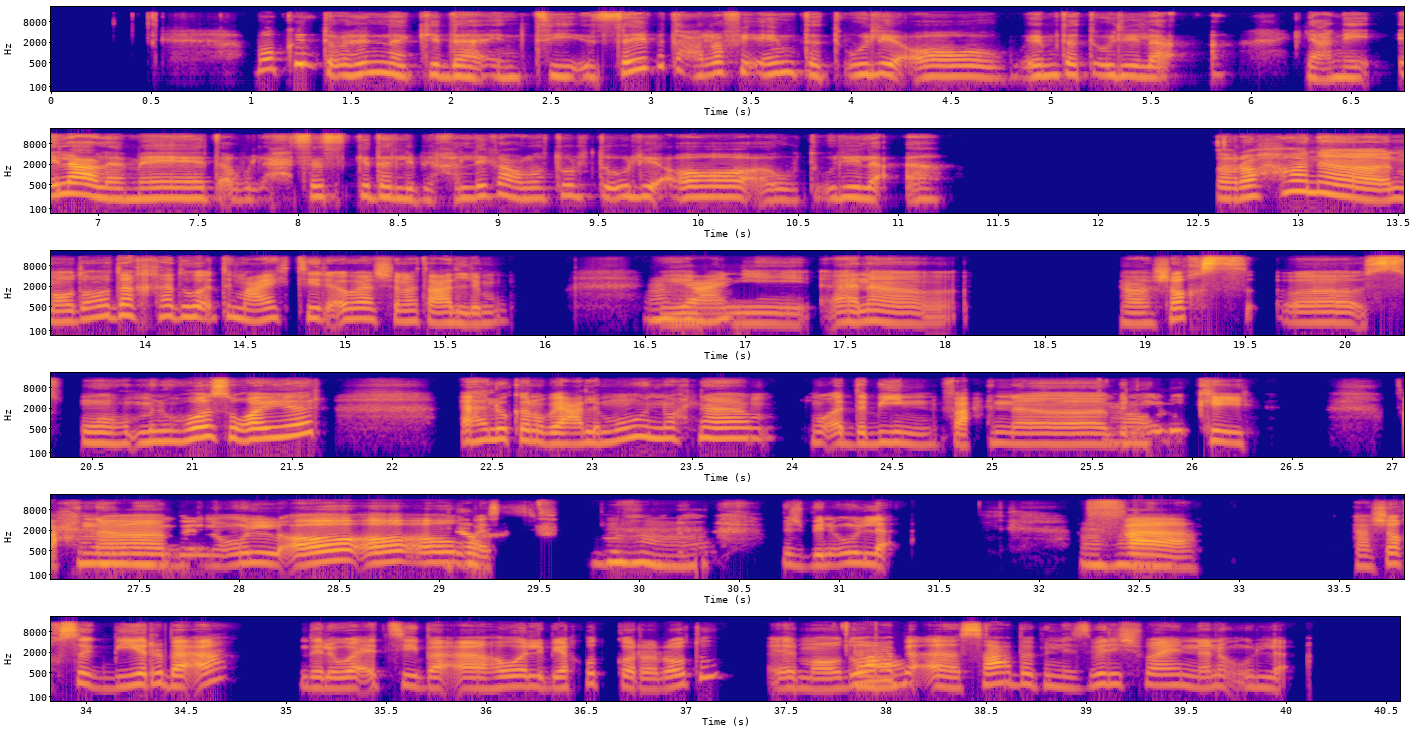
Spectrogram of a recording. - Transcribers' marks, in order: chuckle
- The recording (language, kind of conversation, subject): Arabic, podcast, إزاي بتعرف إمتى تقول أيوه وإمتى تقول لأ؟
